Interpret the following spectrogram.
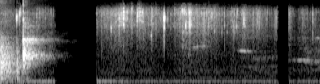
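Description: A brief voice-like sound at the start, then faint hiss from an open microphone with a steady low electrical hum and a few faint ticks.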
